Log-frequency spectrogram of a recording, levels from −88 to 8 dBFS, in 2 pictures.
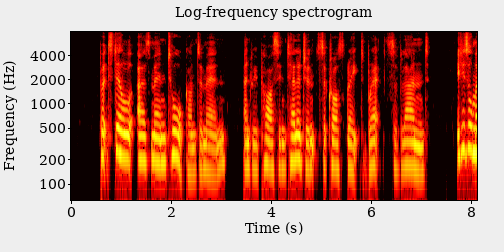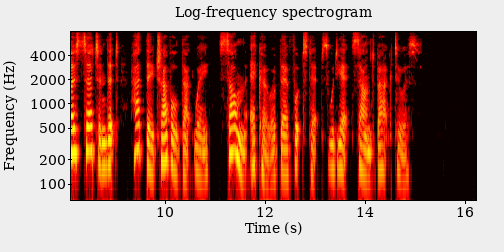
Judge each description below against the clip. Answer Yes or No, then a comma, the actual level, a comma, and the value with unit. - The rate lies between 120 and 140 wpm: Yes, slow, 135 wpm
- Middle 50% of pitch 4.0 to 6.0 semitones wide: Yes, average, 5.0 semitones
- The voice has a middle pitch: Yes, medium, 165 Hz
